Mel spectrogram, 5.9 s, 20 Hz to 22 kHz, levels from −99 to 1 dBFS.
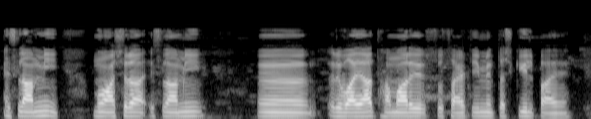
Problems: background sounds at intervals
